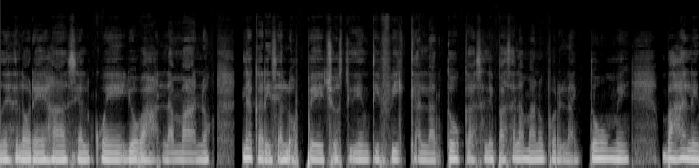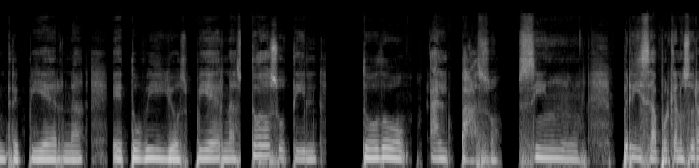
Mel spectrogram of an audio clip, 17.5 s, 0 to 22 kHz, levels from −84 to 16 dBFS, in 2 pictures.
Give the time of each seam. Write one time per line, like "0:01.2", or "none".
0:11.7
